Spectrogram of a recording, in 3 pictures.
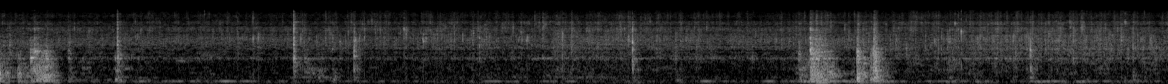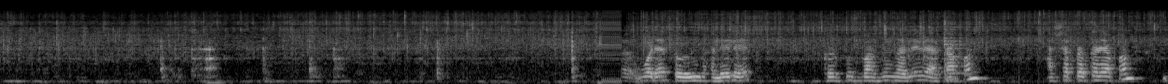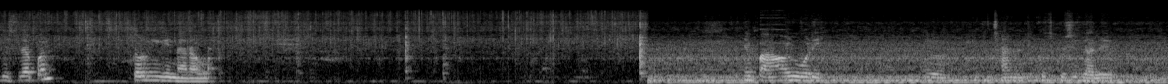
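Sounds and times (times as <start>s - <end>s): fritters sizzling in oil: 0.0s - 35.0s
spatula scraping and knocking pan: 13.2s - 15.3s.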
